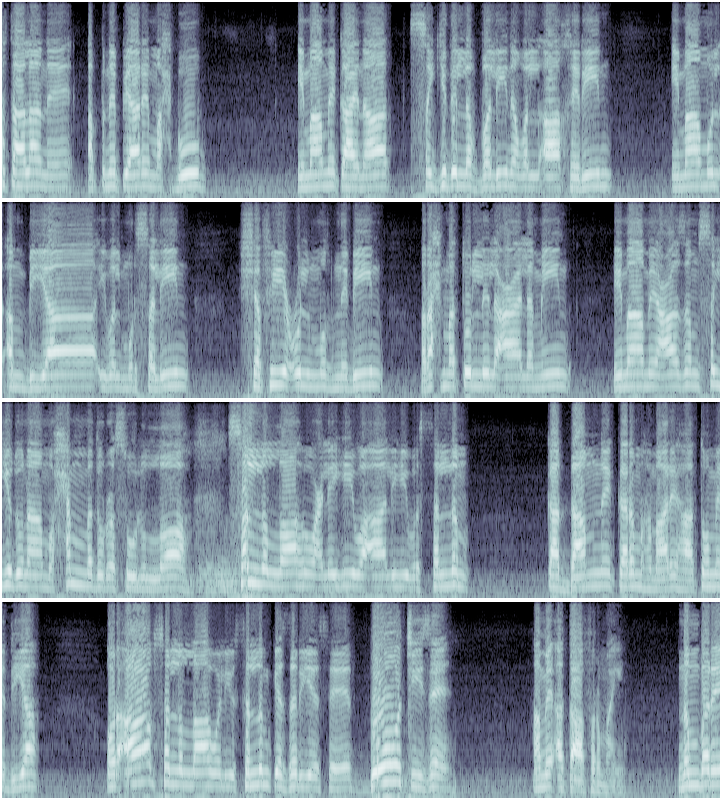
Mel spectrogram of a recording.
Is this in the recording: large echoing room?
yes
